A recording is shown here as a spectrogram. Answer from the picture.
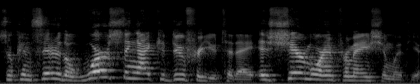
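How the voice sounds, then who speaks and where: A man's high, raised and projected voice with an animated tone, ordinary pitch variation and a fairly quick pace. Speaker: motivational speaker. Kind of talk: workshop talk.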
